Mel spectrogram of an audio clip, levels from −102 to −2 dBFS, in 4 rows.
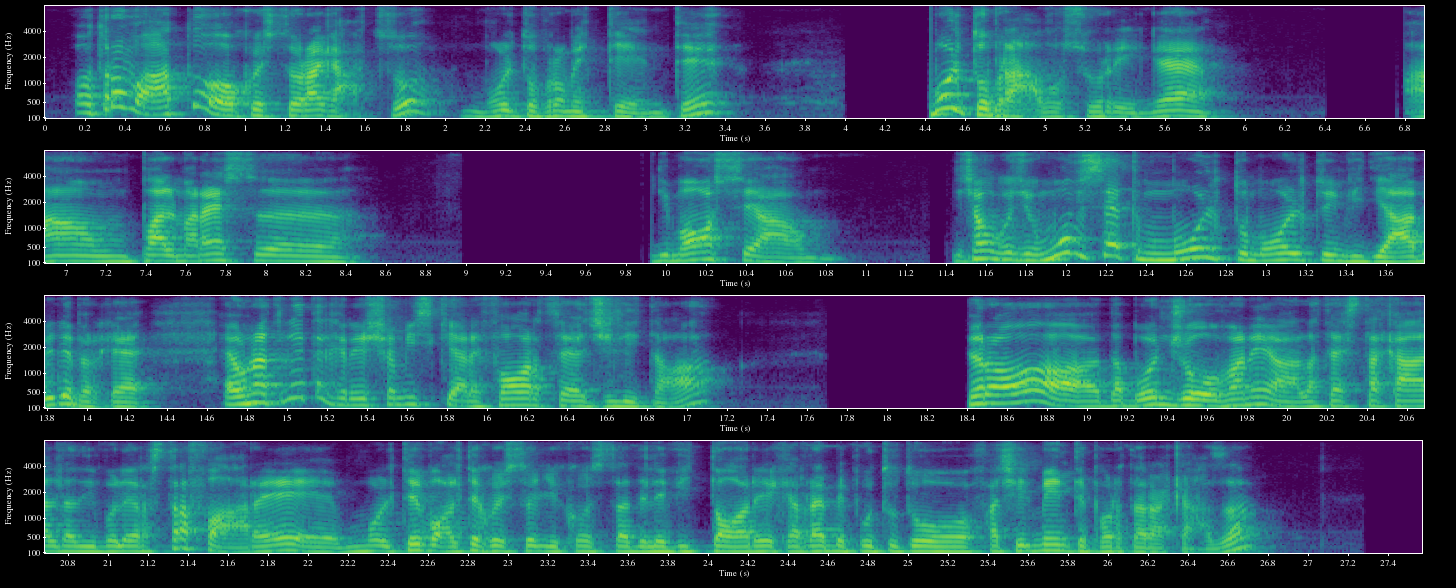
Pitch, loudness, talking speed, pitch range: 140 Hz, -23 LUFS, 135 wpm, 130-160 Hz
